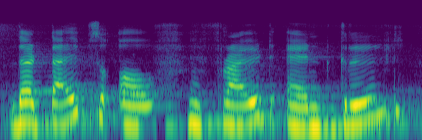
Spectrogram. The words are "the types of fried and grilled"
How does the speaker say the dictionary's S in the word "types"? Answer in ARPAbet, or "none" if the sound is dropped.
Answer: S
